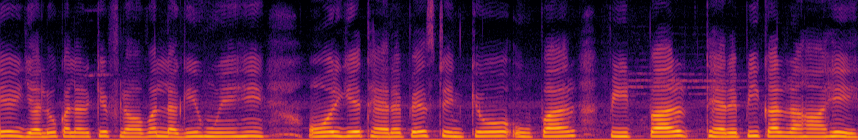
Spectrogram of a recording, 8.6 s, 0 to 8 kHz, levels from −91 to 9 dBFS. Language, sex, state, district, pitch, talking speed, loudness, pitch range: Hindi, female, Bihar, Jahanabad, 235 Hz, 125 wpm, -15 LUFS, 220-245 Hz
